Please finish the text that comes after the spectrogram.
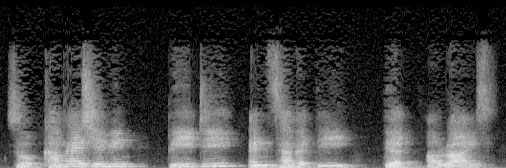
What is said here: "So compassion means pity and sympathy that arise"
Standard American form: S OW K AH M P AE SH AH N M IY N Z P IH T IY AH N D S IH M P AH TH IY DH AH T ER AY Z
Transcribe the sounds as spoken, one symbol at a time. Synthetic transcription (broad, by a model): S OW K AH M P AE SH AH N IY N P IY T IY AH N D S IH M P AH T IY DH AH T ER AY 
